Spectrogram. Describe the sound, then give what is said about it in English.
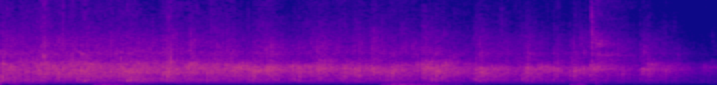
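A crowd applauds steadily, a dense wash of clapping that holds strong for several seconds before tapering off slightly at the end, applauding the church's kids and young people. “Can we just take a minute to applaud our kids and young people?”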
